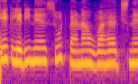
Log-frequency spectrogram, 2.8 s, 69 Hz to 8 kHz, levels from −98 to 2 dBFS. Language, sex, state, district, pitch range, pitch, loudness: Hindi, female, Bihar, Patna, 230-260 Hz, 240 Hz, -16 LUFS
